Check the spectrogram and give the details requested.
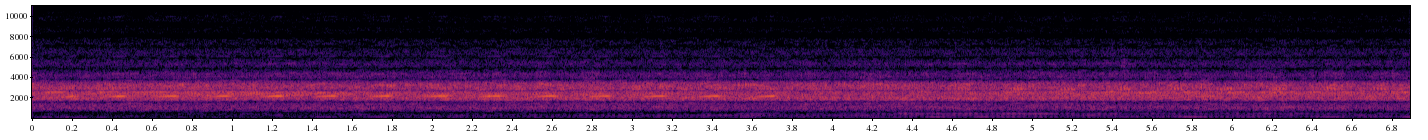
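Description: A bird calling at night: a rapid series of about a dozen short, high notes, about four a second, that stops about halfway through, over a steady hiss.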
